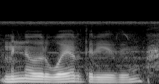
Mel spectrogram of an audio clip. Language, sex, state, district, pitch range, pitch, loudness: Tamil, male, Tamil Nadu, Kanyakumari, 115-130 Hz, 120 Hz, -15 LUFS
